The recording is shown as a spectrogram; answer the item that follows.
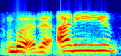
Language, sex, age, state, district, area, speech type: Marathi, female, 18-30, Maharashtra, Nashik, urban, conversation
